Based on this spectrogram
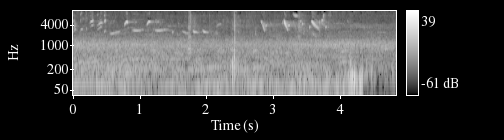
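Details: Wild Atlantic canary singing in the mating season on Gran Canaria, Canary Islands, 2024: quick, high chirps and short trills in loose bursts, over a steady low rumble of wind or distant noise.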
